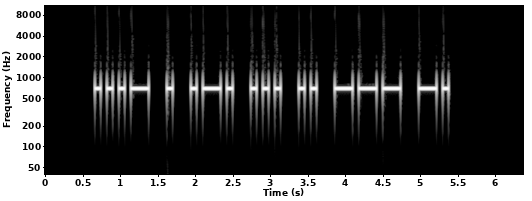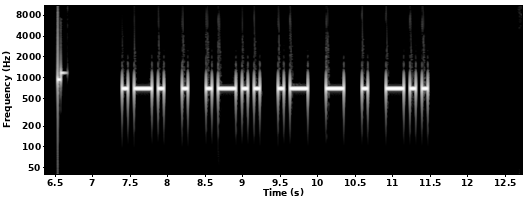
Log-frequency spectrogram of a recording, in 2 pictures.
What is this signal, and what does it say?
Morse code, heard as a keyed tone, about 15 wpm, 700 Hz. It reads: VERSION RELATED
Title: Sentences from Top 1400 Words - New Word Drill Alt - 15wpm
